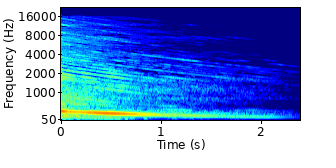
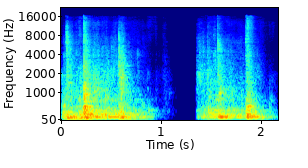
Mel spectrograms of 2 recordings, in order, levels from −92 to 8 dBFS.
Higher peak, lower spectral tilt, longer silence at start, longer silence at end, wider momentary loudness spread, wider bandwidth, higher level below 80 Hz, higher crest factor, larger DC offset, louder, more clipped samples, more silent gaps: second, -10 dBFS vs -2 dBFS; about the same, -6 dB/octave vs -7 dB/octave; about the same, 0 s vs 0 s; first, 0.9 s vs 0.05 s; first, 23 LU vs 17 LU; about the same, 15 kHz vs 16 kHz; second, -68 dBFS vs -40 dBFS; second, 14 dB vs 20 dB; neither; about the same, -22 LUFS vs -23 LUFS; neither; second, none vs 1.16-1.35 s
